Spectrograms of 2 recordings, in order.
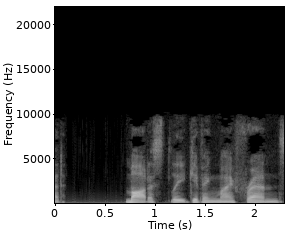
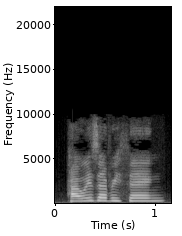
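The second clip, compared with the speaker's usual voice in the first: housekeeper voice; 11 semitones higher than usual. A narrator's reading. Housekeeper greets them.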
